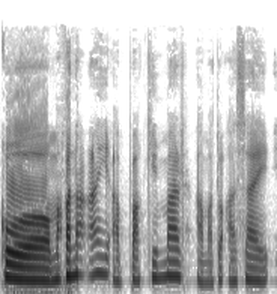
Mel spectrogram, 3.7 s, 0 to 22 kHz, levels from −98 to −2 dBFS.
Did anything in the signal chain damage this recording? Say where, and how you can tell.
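Yes. From 0.07 to 0.39 s, and again from 0.87 to 0.92 s, the loudest speech peaks turn harsh and crackly. This is likely microphone overload at the converter stage. The input drives peaks about 3 dB and about 4 dB past full scale, and their tops are shaved flat. In the waveform, the first stretch shows roughly a tenth of samples flattened at a common level, and the second a smaller share. A spectrogram shows vertical streaks of broadband splatter at those moments.

At 1.02 s, just after the second distorted peak, the voice and the background fall together by about 8 dB in a single instant. This is likely the microphone volume stepped down by call processing: the software reacted to the clipping by cutting the device's input gain in one step, with no fade. On a waveform, the envelope drops abruptly to a lower, steady height. On a spectrogram, every band, including the noise floor, darkens at the same moment.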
